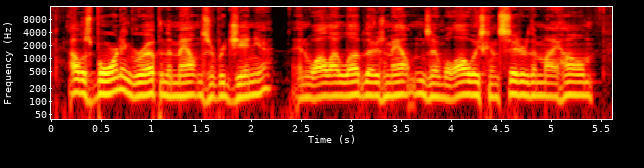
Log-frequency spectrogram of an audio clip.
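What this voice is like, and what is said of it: Thick Appalachian accent. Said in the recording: “my thick Appalachian accent”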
